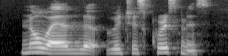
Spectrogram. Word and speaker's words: Noël: It shows that the vowel on which it is placed, the two dots is placed, is pronounced separately from the vowel before it.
